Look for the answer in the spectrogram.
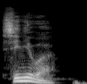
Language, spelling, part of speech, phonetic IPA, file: Russian, синева, noun, [sʲɪnʲɪˈva], Ru-синева.ogg
- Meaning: 1. blue colour/color, blue 2. clear sky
